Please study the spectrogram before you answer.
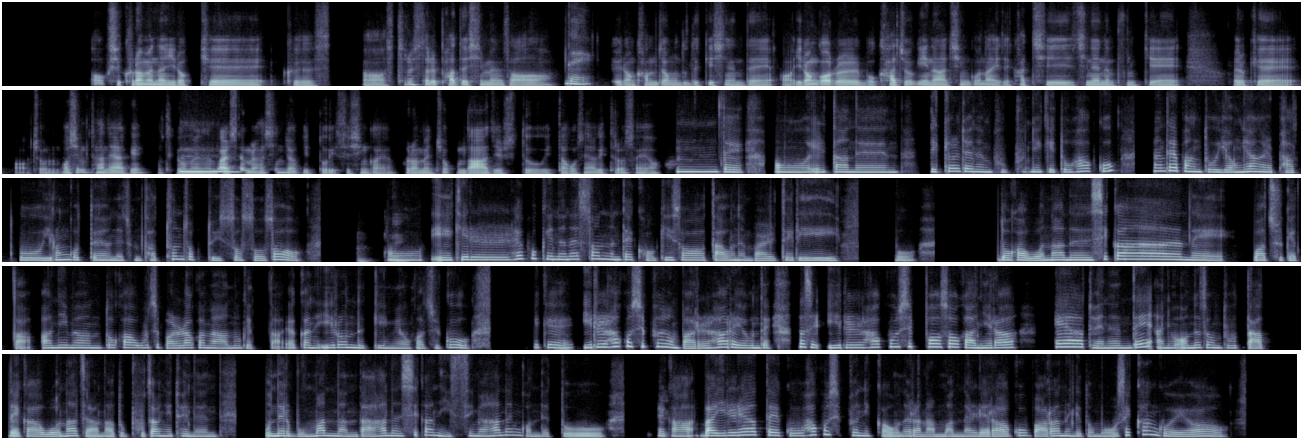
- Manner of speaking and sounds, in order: teeth sucking; other background noise
- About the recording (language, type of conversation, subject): Korean, advice, 재정 걱정 때문에 계속 불안하고 걱정이 많은데 어떻게 해야 하나요?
